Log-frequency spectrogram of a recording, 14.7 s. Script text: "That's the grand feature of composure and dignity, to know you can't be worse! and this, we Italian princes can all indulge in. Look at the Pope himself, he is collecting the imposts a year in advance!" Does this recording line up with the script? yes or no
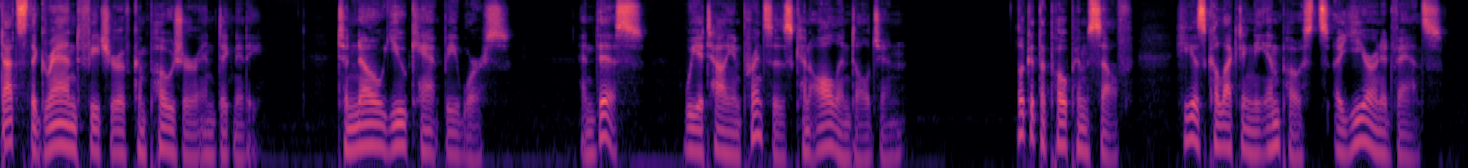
yes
